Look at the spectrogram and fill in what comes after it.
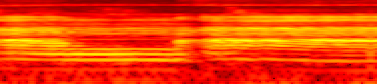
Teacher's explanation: That's the glottal fry. It's a nasal glottal fry.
